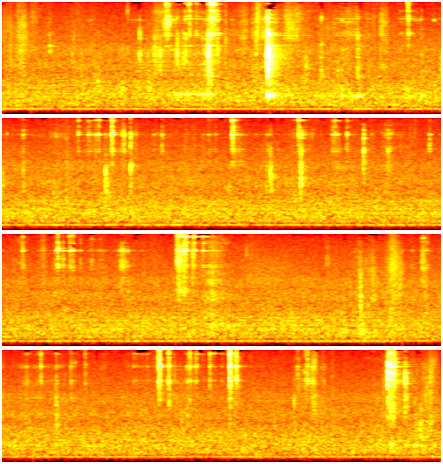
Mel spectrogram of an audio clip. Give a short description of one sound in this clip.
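A pulley clicks and rattles as a hand turns it.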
